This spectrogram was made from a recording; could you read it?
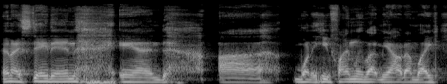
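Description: A man's voice: on the low side, fairly even intonation, measured pace, fairly bright tone. A man hosting a solo podcast, telling a personal story in an earnest, confessional way with frequent restarts. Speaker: podcast host.

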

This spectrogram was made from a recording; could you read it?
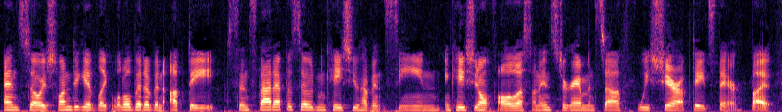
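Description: Bright, slightly raspy woman podcast host. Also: fairly low pitch, level tone, fast talker, few pauses. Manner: chatty, many fillers, earnest about cases. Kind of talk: casual true crime podcast chat.

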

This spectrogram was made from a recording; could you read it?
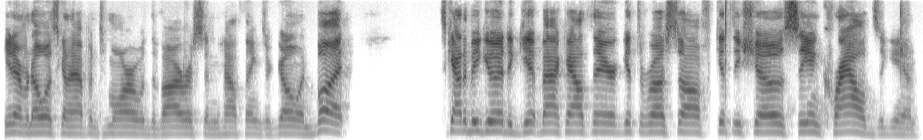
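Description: A man's voice: on the high side, steady tone, moderate pace, sharp tone, clean tone. A man hosting a podcast interview in a casual, enthusiastic, informal way. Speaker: podcast and radio host interviewer. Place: hotel room, remote call.

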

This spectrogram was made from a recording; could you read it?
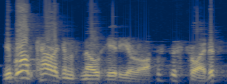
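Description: A man's voice: fairly low pitch, huge pitch swings, quick pace, slightly rough, full character voice. A male actor playing a cool, confident, wisecracking amateur detective with wry, needling delivery in a 1940s radio drama. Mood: pressing, assured. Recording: muffled, narrow-band 1940s radio recording.

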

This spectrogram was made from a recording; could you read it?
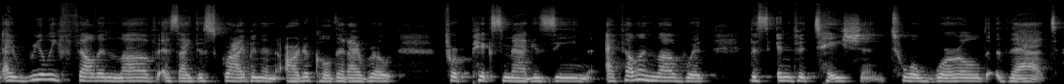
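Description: A woman's voice: low voice, darkish tone. A woman from Haiti whose first languages are Haitian Creole and French, a guest telling her story reflectively with many fillers. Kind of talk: storytelling interview.

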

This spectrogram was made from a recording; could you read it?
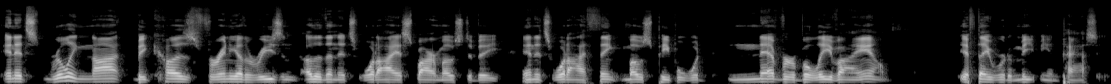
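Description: A big-voiced man with a lowish pitch talks openly as an interview guest. He rambles, circles back and restarts his thoughts mid-sentence. The sound is close and dry, with no room echo. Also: little pitch movement, moderate pace, fairly bright tone. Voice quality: big voice, big personality. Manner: rambling, self-interrupting, candid. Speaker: company leader, interview guest. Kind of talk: casual conversational interview.

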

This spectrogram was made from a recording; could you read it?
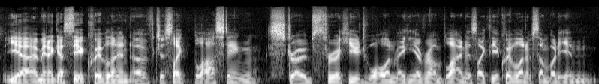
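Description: A man's voice: low voice, pushed and bright, clear, resonant tone, no room sound. A man hosting a podcast, talking in a laid-back, chatty way with plenty of filler words. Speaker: podcast host. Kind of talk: casual podcast chat.

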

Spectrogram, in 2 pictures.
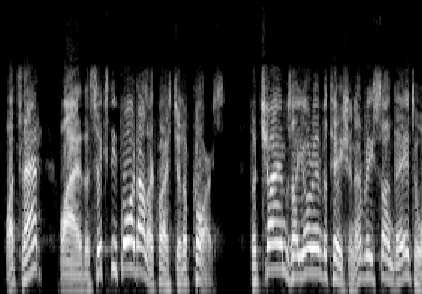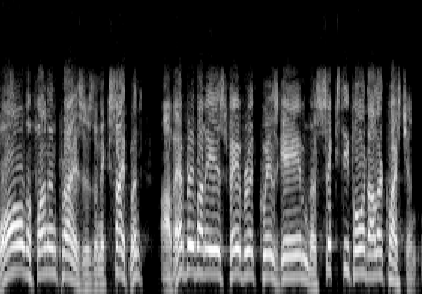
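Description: A man's voice: high-pitched, big pitch swings, a little fast, no room sound. A man reading an upbeat, salesmanlike 1950s radio network promo. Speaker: network announcer. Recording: dry, dull 1950s radio recording.

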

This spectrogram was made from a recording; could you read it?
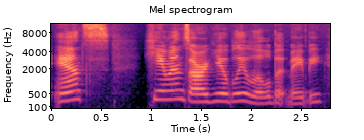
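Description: A woman's voice: high voice, expressive, moderate pace, fairly bright tone, smooth. A woman host explaining a science topic in casual, playful, jokey podcast chat.

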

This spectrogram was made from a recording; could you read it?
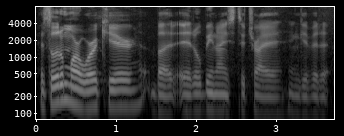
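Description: Chill thirties guy on a podcast, kinda low voice, rambles. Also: moderate pace, darkish tone, clear, resonant tone. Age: 30s. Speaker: podcast guest. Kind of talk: casual podcast chat.

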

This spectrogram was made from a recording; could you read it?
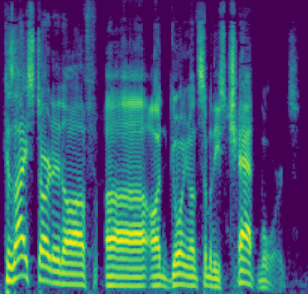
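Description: A man's voice: on the low side, big pitch swings, takes it slowly, clean tone, dry recording. A man hosting a morning talk radio show, stuffed up with a chest cold, wry and jokey as he chats with his co-hosts. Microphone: studio microphone.

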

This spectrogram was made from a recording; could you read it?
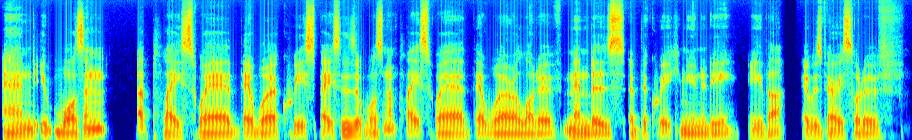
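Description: Very deep-voiced Australian man. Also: monotone, dry recording, clean studio sound. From New South Wales, Australia. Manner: measured, candid, frequent ums. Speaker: podcast guest. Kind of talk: reflective personal storytelling.

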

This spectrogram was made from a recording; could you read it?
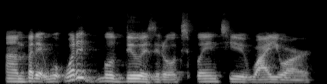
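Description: A man in a casual interview setting, speaking as a guest author. His pitch sits in the middle range for a man, and he explains things directly to whoever is listening. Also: fairly quick. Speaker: guest, author and organizational psychologist.

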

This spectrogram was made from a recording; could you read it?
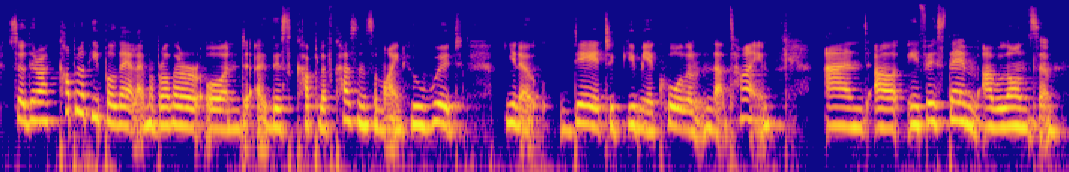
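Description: A middle-aged woman hosting a solo podcast as a coach, talking conversationally and often repeating herself. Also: medium pitch. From England (born in Manchester, grew up in London). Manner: conversational, repeats herself, frequent "you know". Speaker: podcast host, money mindset coach.

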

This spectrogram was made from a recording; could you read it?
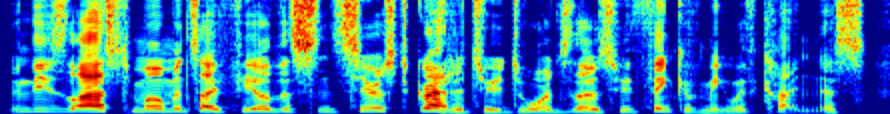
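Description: A man voicing a gentle condemned young woman in an audiobook, mournful, resigned and pious, speaking with earnest tenderness in formal old-fashioned phrases. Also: high-pitched, fairly even intonation, fairly quick, no room sound, studio quality, pitched above the performer's own voice. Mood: grateful, sorrowful. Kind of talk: dramatic audiobook character reading.

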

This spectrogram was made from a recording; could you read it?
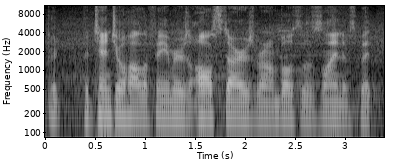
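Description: A man's voice: a little high, little pitch movement, brisk, a bit bright. A man hosting a podcast, chatting casually and enthusiastically like a fan, in a rambling way as he interviews.

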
